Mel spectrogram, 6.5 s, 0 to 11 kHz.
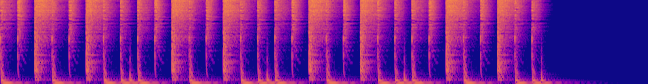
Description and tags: semiQ dnb dr 001
This is part of a dnb drums mini pack all drums have been processed and will suite different syles of his genre.
beat, break, breakbeat, dnb, drum, drum-loop, drums, groovy, jungle, loop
